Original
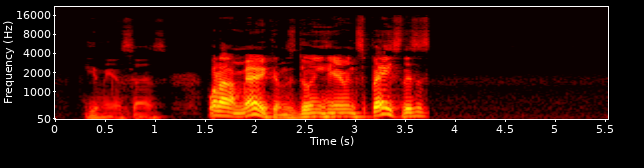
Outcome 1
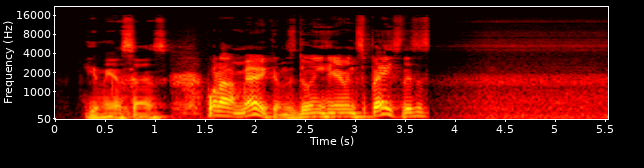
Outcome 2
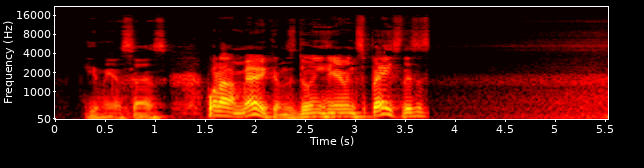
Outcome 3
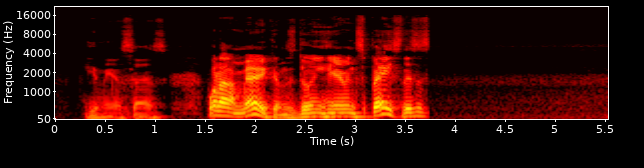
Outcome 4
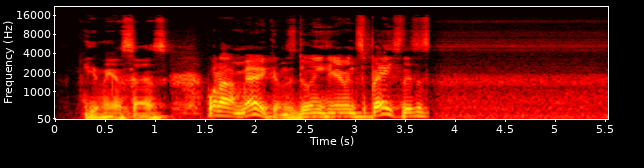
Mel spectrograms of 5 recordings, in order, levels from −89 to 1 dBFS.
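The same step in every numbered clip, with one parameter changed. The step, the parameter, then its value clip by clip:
recorder AGC, rising by: 34 dB/s, 14 dB/s, 5.6 dB/s, 90 dB/s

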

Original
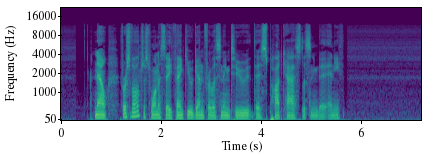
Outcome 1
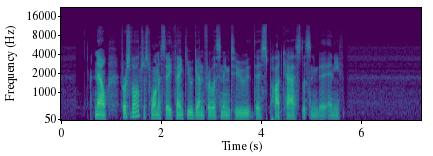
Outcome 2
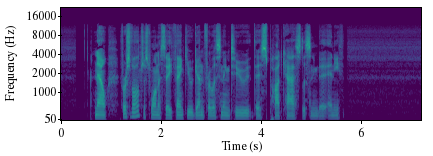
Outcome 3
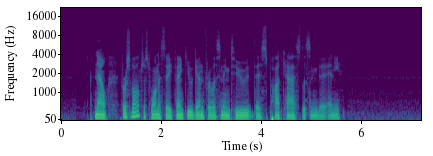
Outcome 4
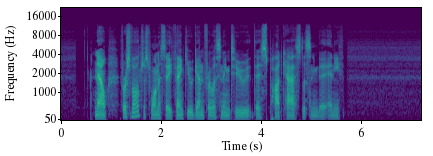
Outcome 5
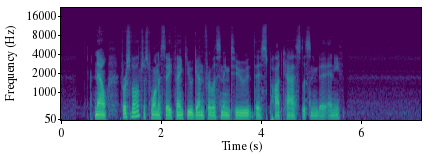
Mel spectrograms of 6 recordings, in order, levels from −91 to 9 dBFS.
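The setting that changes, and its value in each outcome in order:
band-pass filter, frequency: 850 Hz, 6.3 kHz, 120 Hz, 2.3 kHz, 340 Hz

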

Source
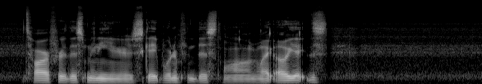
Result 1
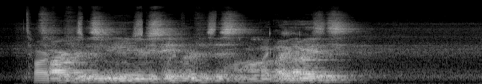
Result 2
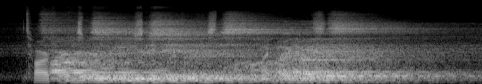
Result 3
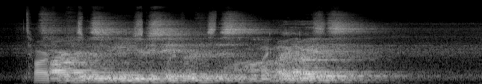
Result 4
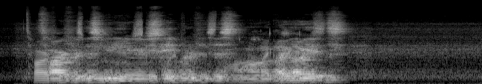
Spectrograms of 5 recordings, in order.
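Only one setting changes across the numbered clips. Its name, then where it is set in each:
algorithmic reverb, RT60: 0.86 s, 4 s, 1.8 s, 0.41 s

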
